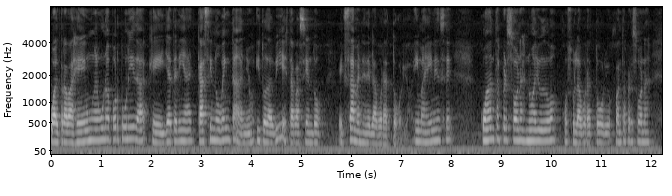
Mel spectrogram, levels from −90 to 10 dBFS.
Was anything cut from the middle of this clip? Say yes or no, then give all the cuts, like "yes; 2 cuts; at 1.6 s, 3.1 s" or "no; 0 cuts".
no; 0 cuts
